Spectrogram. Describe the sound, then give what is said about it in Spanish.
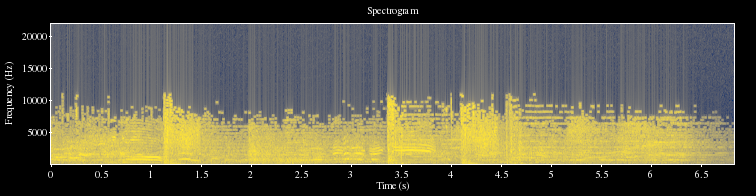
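Gunfire as riders flee on stolen horses in a film scene: several sharp, loud shots crack out at irregular intervals over a dense, continuous background. “Roban caballos y huyen. Mientras, los asaltantes les disparan.”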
